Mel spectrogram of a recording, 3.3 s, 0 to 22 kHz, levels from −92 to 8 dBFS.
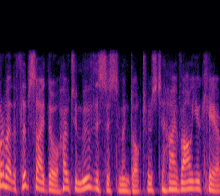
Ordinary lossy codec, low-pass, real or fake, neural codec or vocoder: Opus, 16 kbps; 7.2 kHz; real; none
